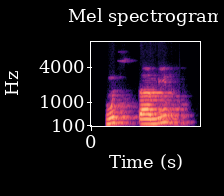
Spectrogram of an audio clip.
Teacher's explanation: Sebisa mungkin tarfiq tetap tarfiq, akan tetapi kita sedikit menaikkan atau menekankan di ujung ayat kita, di ujung ayat yang kita baca.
